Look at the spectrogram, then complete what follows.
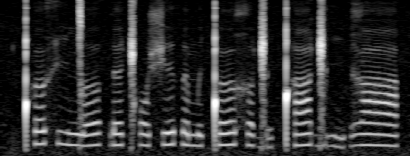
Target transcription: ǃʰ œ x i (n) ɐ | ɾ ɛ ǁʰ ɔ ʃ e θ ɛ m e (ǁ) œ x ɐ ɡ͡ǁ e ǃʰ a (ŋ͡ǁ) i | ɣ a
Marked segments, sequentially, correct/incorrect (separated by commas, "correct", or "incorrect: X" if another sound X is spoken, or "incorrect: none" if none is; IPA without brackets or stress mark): incorrect: ŋ͡ǀ, incorrect: ǃ, incorrect: ɡ͡ǁ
